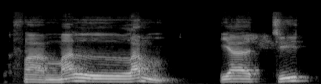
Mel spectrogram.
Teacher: Maksudnya langsung masuk ke huruf lam, nunnya tidak dibaca dan tidak mendengung. Ditandai lamnya ada tasdidnya. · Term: idgham bila gunnah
